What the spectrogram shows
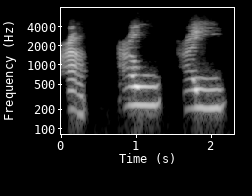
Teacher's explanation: आउ हलक के दरमियानी हिस्से से इसको निकालिए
